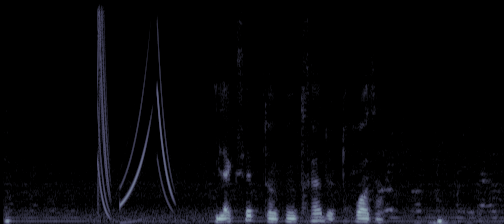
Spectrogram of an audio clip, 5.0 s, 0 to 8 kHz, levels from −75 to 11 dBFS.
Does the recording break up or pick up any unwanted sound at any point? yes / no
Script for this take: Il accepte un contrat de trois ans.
yes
